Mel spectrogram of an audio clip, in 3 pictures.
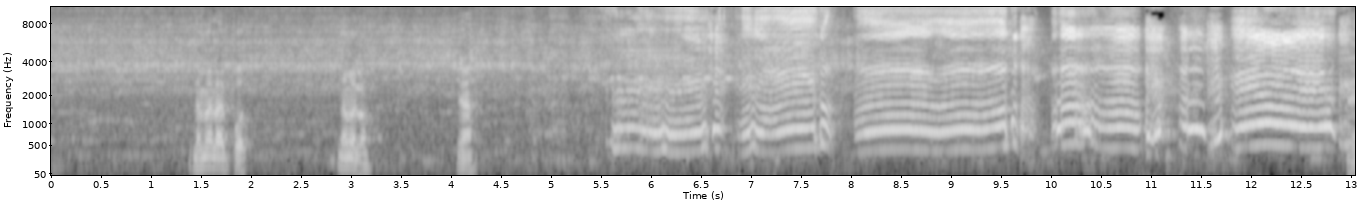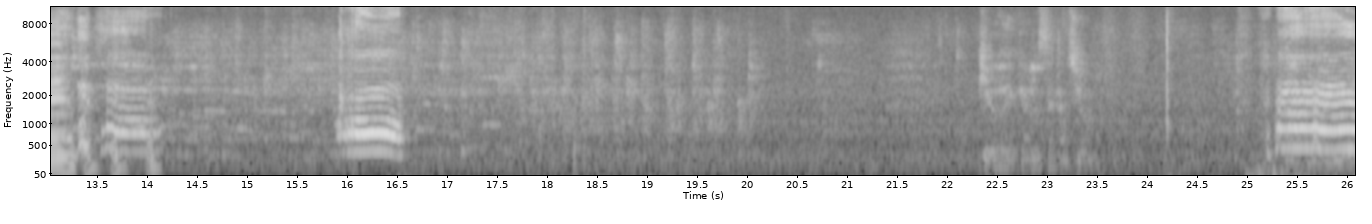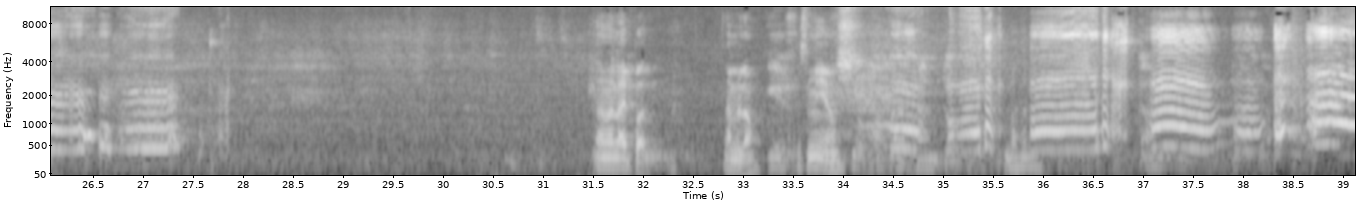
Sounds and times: Baby cry, infant cry: 5.5s - 14.2s, 15.9s - 16.6s, 25.2s - 27.9s, 34.2s - 39.1s.

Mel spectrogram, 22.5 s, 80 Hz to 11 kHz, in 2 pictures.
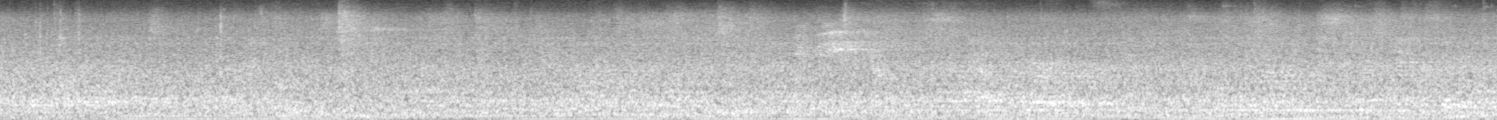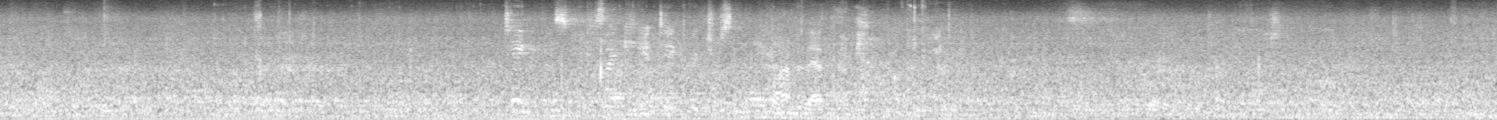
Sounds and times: Speech: 9.2s - 13.8s, 15.0s - 18.4s.

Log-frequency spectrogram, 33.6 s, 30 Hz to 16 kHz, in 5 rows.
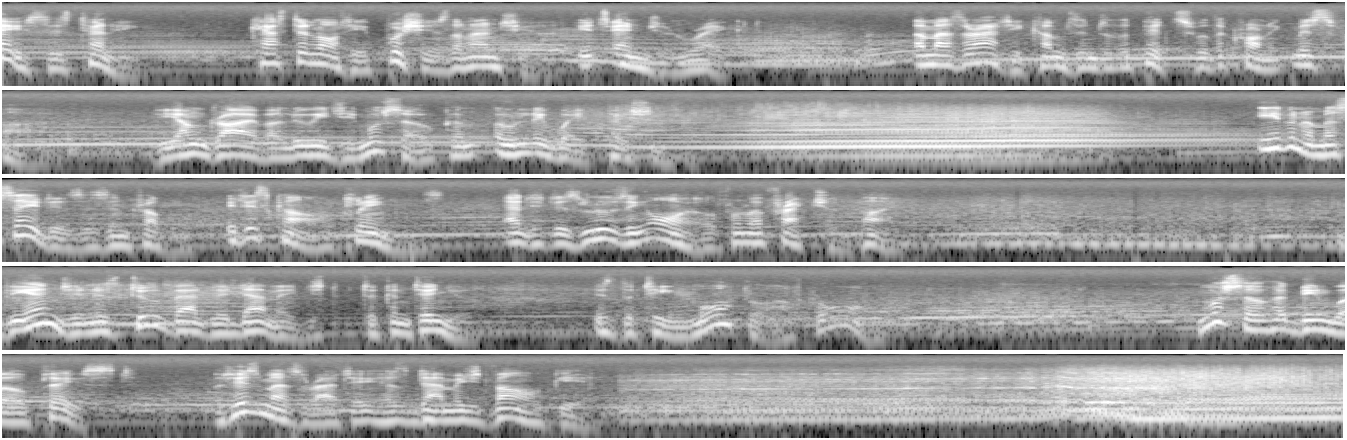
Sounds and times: Car passing by: 9.6s - 12.5s.

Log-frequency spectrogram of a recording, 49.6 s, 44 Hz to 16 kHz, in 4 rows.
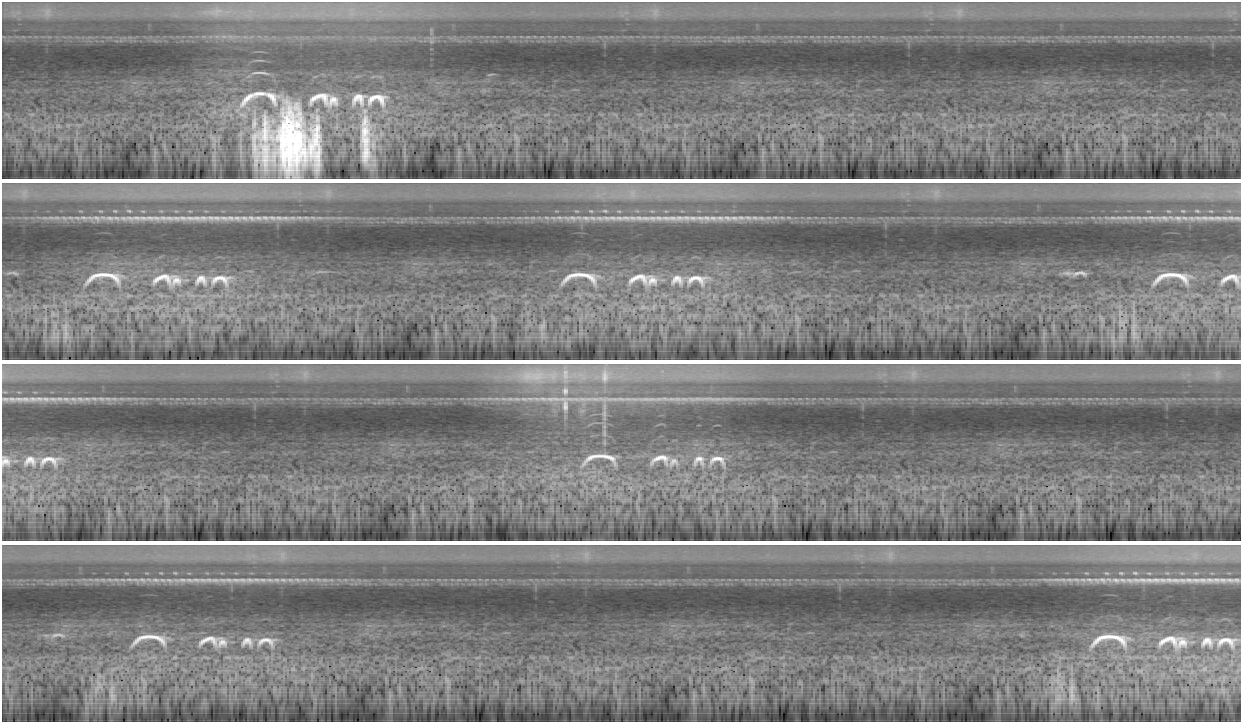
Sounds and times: Hoot: 2.3s - 4.0s, 13.2s - 14.8s, 18.0s - 19.6s, 23.0s - 25.4s, 30.4s - 32.1s, 37.6s - 40.0s, 48.0s - 49.5s.

